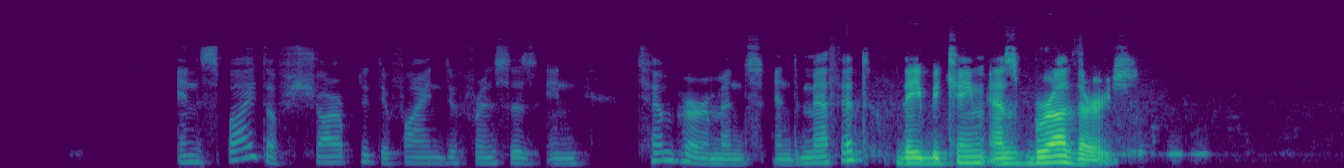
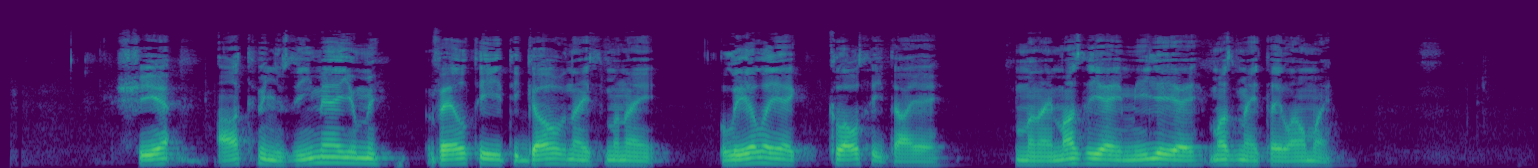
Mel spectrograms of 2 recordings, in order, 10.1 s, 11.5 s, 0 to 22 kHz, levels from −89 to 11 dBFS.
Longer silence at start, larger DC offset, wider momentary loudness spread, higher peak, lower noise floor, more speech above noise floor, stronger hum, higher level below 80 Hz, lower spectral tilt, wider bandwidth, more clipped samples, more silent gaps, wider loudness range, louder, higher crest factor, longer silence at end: first, 1.75 s vs 0.9 s; neither; first, 28 LU vs 10 LU; about the same, -2 dBFS vs -4 dBFS; first, under -90 dBFS vs -73 dBFS; first, over 66 dB vs 51 dB; neither; second, -72 dBFS vs -62 dBFS; about the same, -6.5 dB/octave vs -6 dB/octave; second, 7.4 kHz vs 9.8 kHz; neither; neither; first, 24 LU vs 2 LU; first, -20 LUFS vs -23 LUFS; about the same, 24 dB vs 20 dB; second, 1.2 s vs 1.55 s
